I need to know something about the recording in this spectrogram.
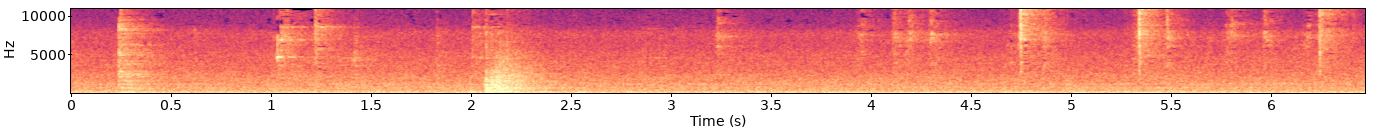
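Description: Scissors snip through a dog's fur in short, quick cuts.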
